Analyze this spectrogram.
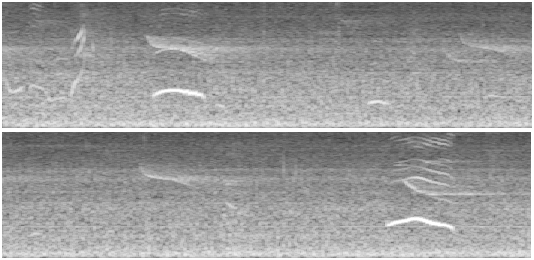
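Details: Baby monkey crying after being left alone by its mother: two clear, arched, whistled cries about five seconds apart, with fainter higher chirps between them over a steady background hiss.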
